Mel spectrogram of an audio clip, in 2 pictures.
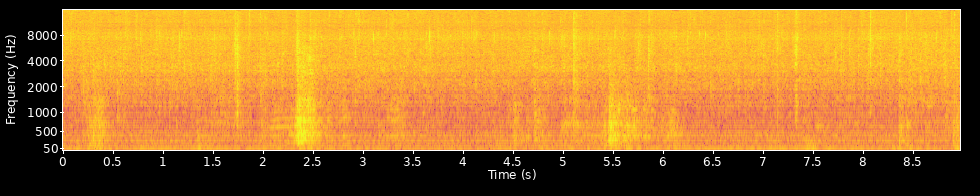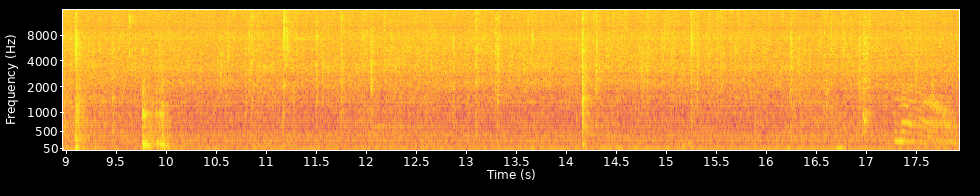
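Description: Broccoli and steak stir-fry sizzles in a pan with a continuous low frying hiss, broken by occasional scrapes and clanks from stirring, moderately close and with no talking.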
